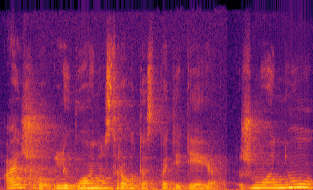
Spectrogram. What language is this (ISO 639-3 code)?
lit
